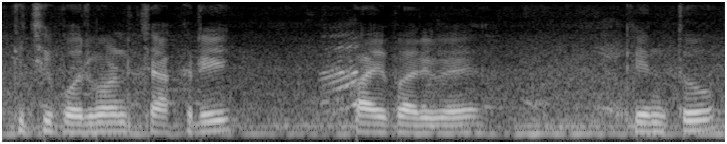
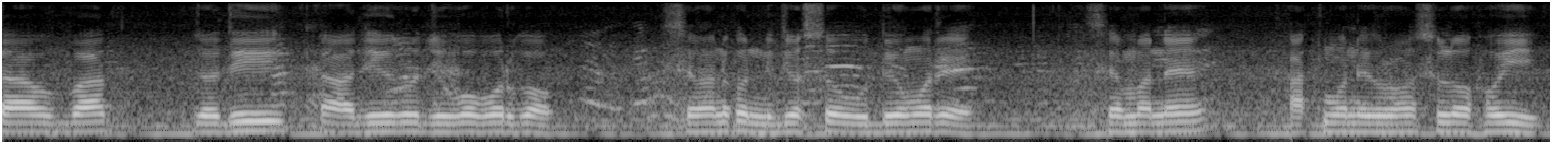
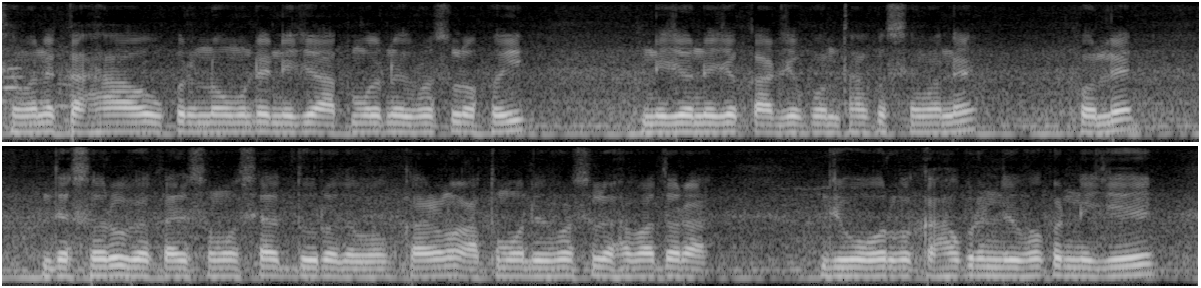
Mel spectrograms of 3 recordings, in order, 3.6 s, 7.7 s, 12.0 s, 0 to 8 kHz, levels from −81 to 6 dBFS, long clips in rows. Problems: constant background noise, background conversations at intervals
